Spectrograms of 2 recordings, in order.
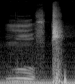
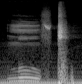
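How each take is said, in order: The two takes are said the same way.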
